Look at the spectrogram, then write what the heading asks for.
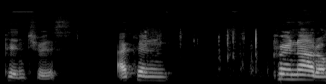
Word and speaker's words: Pinterest: decorative paper from Pinterest I say pin interest but it's actually Pinterest I can print out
